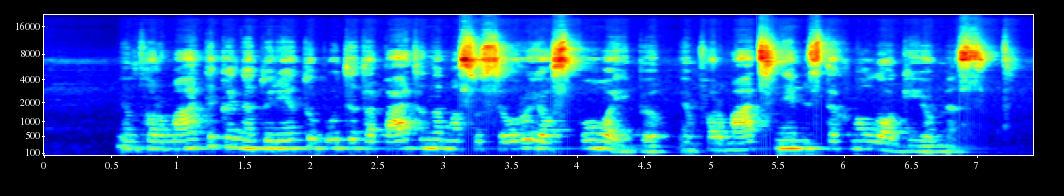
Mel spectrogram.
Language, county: Lithuanian, Alytus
